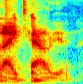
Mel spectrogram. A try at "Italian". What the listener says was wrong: It is emphatically not Italian. Italian. Italian. It is the short I sound, not the long I sound.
